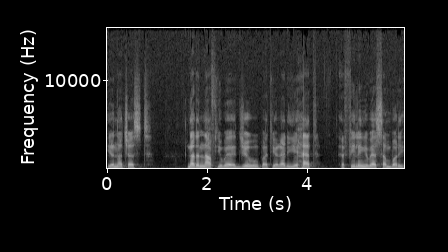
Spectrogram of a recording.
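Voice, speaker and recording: A man talks in a fairly high voice with a German accent. His intonation is monotone and flat. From Germany, Kassel (Hesse). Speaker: Holocaust survivor. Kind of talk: testimony interview. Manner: halting.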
